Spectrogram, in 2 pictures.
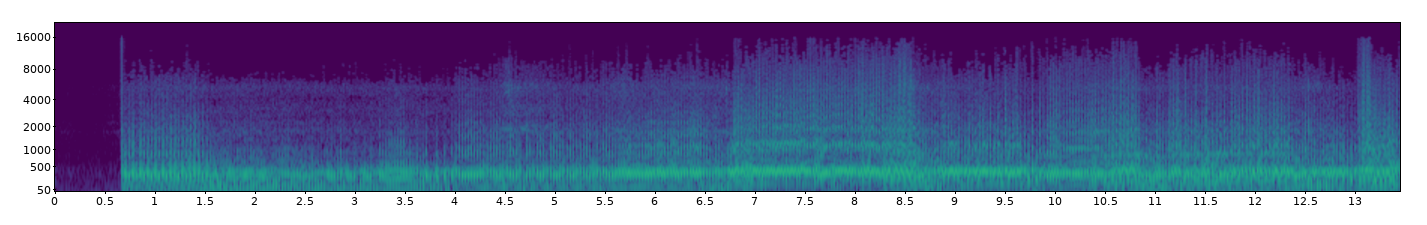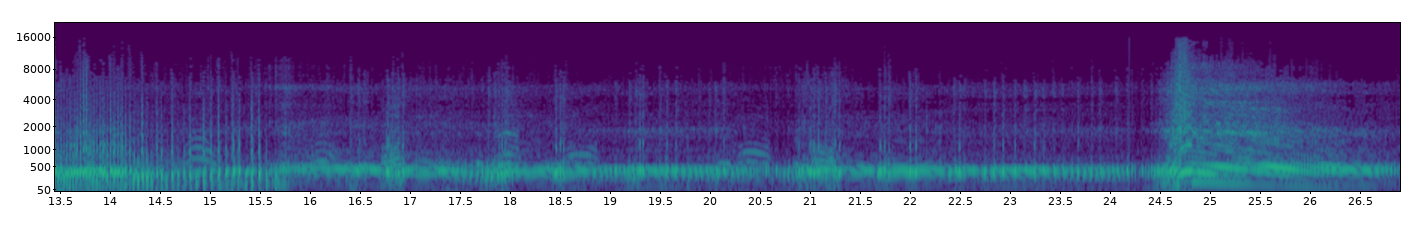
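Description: A Yamaha WR250F four-stroke single-cylinder dirt bike engine running under load while being ridden. It is loud and steady for the first fifteen seconds or so, then eases off into lighter, uneven throttle with a quick rev near the end. Its exhaust is cracked the whole way around and is almost falling off.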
